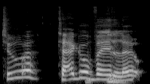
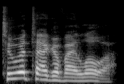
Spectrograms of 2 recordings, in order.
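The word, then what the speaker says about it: Tua Tagovailoa: against the Saints or Tua tago oh man I butchered it Tua taga at the Ravens I'm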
